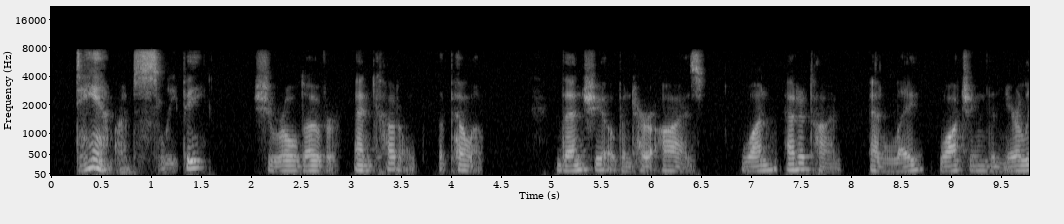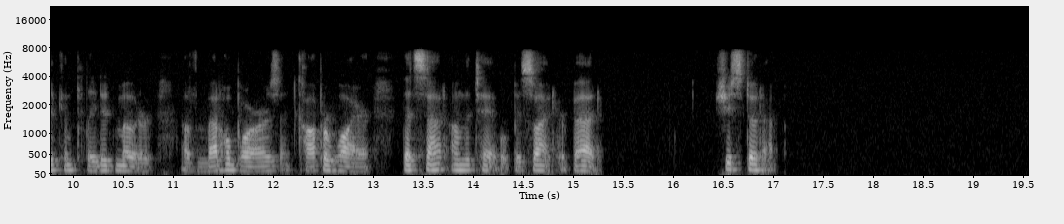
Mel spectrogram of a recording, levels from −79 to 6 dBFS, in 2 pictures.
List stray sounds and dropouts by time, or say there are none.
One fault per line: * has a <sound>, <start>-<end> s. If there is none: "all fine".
all fine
